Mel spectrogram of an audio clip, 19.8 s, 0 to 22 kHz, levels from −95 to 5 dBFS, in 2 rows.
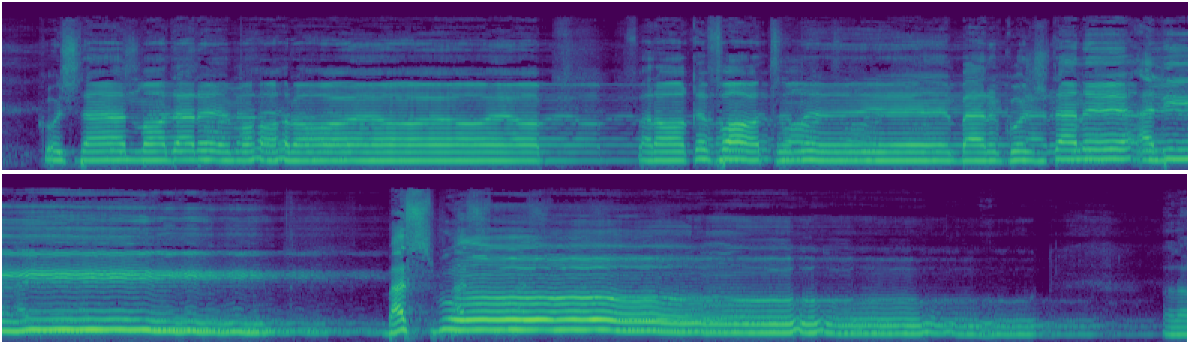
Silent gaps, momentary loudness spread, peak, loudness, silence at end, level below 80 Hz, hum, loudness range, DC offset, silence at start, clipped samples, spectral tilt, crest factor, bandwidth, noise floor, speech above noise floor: none; 16 LU; -10 dBFS; -26 LUFS; 0 s; -68 dBFS; none; 6 LU; under 0.1%; 0.35 s; under 0.1%; -5.5 dB/octave; 16 dB; 16 kHz; -55 dBFS; 31 dB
